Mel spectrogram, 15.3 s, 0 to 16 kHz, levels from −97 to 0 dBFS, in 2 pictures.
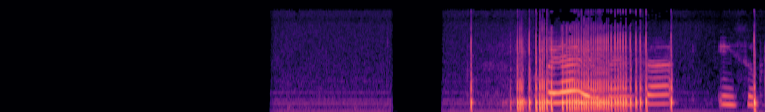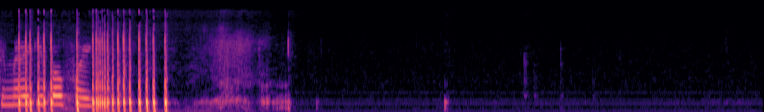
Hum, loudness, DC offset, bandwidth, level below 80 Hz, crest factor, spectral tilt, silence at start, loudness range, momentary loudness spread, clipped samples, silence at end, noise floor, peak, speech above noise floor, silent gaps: none; -25 LUFS; under 0.1%; 11.5 kHz; -50 dBFS; 26 dB; -7 dB/octave; 5.15 s; 10 LU; 16 LU; under 0.1%; 4.95 s; -78 dBFS; -4 dBFS; 54 dB; none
